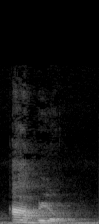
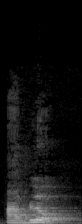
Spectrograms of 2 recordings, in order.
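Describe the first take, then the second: First: The stress is on the first syllable. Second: The voice goes up on the last syllable. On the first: The speaker is talking about themselves now. "I'm going to do present tense" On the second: Someone else did it in the past. "Do you hear my voice going up?"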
